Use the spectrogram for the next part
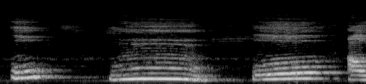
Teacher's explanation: अगला है पश्च स्वर, यानी वे स्वर जिनका उच्चारण करते समय जिनका उच्चारण जीवा के पिछले भाग से होता है। वे स्वर जिनका उच्चारण जीवा के पश्च भाग से होता है उसको पश्च स्वर कहते हैं।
